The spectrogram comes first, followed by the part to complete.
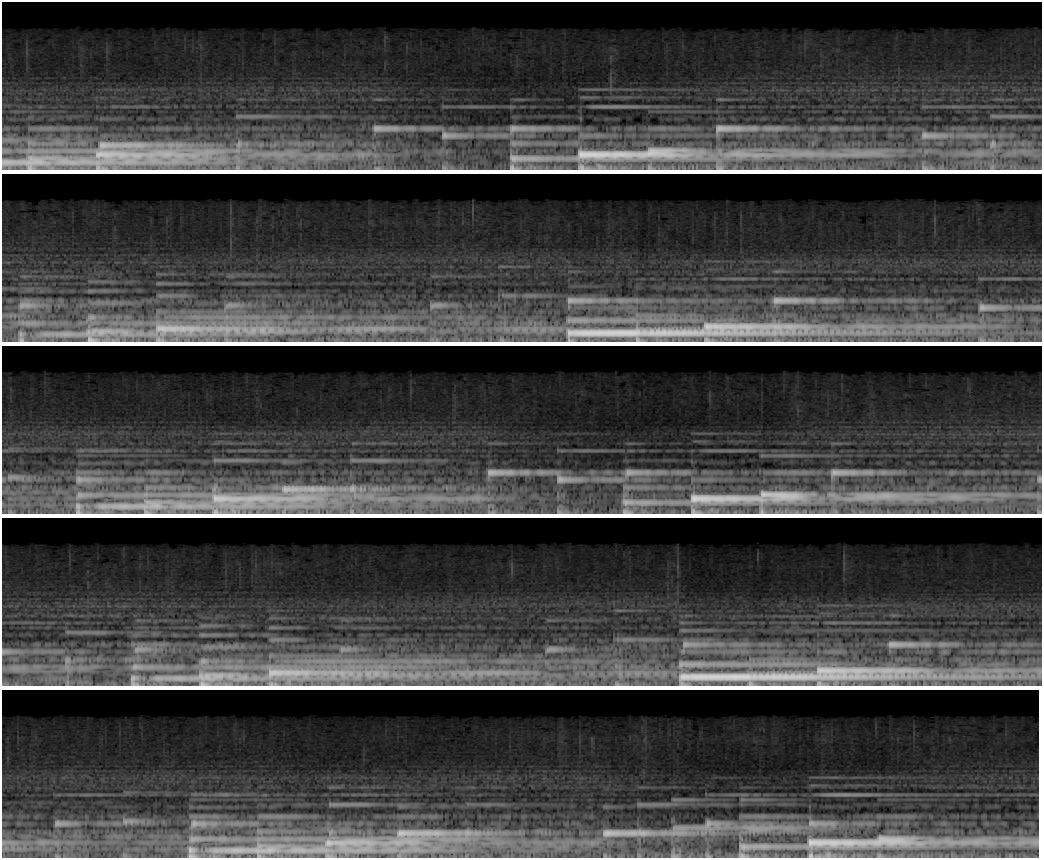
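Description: Slow, soft solo piano music over a steady recording of falling rain. The piano plays long notes and chords that die away slowly, with a louder new phrase coming in about every six or seven seconds.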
